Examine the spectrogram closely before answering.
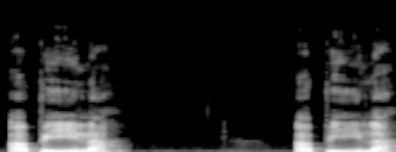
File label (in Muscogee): "vpelv", muscogee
